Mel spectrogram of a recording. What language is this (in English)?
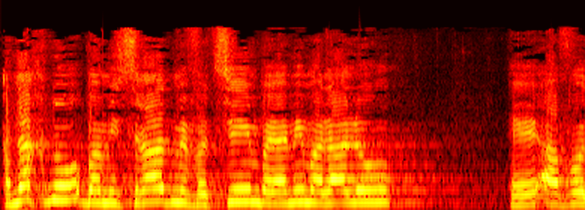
Hebrew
